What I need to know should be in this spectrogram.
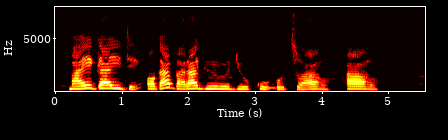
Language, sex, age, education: Igbo, female, 15-29, tertiary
